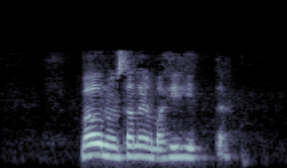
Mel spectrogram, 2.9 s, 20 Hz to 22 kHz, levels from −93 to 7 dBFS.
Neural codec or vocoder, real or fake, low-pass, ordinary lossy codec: none; real; 7.2 kHz; AAC, 48 kbps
